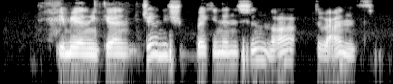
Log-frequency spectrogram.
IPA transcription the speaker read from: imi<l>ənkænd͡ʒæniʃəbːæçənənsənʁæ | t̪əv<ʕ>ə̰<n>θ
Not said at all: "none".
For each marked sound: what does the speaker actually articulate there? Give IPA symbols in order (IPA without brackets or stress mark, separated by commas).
ɾ, ʕ, n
